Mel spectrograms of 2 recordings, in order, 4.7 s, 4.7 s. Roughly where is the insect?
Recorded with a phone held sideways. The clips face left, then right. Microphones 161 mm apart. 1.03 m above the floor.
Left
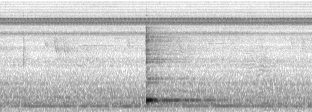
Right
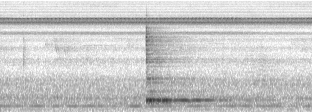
Left.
